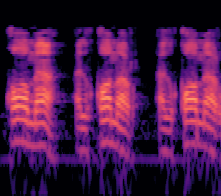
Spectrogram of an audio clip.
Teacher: The فَتْحَ of the قَاف is heavier because the قَاف is of the letters of تَفْخِيم.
